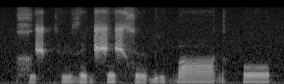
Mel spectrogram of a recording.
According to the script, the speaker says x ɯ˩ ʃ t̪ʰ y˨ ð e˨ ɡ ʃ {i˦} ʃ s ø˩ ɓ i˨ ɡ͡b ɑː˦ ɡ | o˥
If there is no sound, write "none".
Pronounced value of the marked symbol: e˦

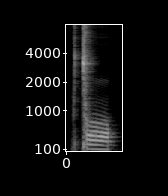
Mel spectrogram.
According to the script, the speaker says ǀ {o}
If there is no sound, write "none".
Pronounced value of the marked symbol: o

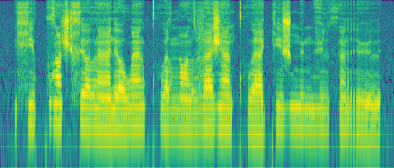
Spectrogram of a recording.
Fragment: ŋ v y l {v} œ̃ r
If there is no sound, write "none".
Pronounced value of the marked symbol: θ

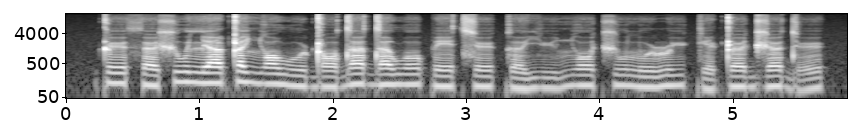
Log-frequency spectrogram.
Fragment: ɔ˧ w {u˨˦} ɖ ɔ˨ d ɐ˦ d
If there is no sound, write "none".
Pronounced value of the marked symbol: u˨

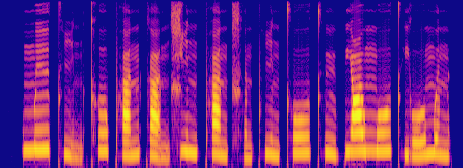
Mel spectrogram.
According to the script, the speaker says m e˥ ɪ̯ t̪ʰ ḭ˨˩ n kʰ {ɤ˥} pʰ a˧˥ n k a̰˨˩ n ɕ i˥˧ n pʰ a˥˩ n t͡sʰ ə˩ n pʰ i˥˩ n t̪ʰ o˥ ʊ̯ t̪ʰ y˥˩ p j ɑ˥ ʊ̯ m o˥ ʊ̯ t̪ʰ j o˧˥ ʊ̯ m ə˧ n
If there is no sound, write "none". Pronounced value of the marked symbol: ɤ˥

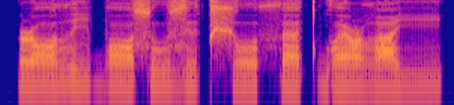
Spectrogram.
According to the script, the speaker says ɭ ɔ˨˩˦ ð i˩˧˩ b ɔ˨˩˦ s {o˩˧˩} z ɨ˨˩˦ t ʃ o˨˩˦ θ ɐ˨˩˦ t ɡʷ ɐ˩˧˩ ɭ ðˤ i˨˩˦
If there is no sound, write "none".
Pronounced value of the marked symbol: u˩˧˩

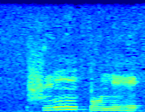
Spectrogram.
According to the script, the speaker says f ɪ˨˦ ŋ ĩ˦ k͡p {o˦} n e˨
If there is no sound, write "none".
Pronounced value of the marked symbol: o˨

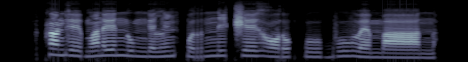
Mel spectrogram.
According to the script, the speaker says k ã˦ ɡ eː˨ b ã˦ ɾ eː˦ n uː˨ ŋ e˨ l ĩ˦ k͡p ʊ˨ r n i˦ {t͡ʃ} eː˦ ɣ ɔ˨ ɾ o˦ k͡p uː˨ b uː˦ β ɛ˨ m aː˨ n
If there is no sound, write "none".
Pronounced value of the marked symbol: t͡ʃ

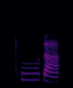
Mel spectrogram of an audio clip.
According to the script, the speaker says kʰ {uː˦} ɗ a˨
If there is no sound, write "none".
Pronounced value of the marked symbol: uː˦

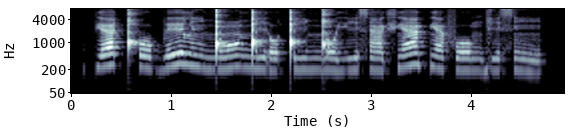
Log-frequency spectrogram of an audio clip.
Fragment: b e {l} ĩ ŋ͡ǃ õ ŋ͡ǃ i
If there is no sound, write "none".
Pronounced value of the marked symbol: l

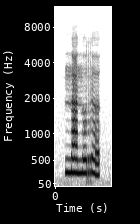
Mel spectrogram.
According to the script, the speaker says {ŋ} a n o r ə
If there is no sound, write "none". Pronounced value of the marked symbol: n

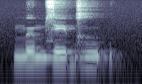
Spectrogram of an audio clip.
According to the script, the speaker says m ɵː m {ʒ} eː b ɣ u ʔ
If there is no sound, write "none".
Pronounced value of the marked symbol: z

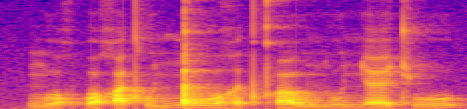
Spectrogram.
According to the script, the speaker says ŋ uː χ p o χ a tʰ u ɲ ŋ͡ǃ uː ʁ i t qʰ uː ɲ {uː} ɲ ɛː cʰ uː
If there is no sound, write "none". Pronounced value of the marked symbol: uː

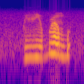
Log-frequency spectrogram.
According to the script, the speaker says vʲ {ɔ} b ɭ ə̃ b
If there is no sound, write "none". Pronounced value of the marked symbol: o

